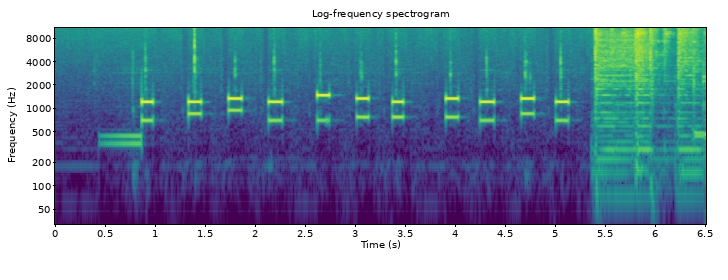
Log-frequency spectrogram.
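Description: Telephone keypad dialing tones: a brief low tone, then eleven evenly spaced beeps of shifting pitch, cut off by a louder, noisy burst at the end.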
